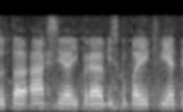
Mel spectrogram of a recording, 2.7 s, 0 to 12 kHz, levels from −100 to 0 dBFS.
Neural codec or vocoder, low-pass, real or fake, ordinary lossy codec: codec, 16 kHz, 8 kbps, FunCodec, trained on Chinese and English, 25 frames a second; 7.2 kHz; fake; AAC, 32 kbps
